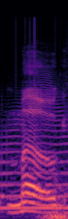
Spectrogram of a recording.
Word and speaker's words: Moog: a Robert Moog although if he had his druthers we pronounce it mogh because that's the way he pronounced it tell that to your Emerson Lake & Palmer fan in your life Moog is the answer 237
